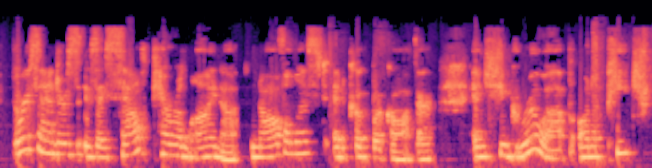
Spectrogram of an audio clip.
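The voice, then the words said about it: Pleasant noticeable regional accent. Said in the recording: “your accent is amazing. I love it. It's so nice.”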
